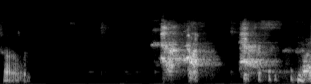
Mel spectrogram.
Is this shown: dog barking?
yes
